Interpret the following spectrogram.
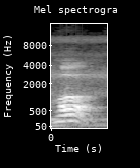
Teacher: a voiced labiodental fricative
